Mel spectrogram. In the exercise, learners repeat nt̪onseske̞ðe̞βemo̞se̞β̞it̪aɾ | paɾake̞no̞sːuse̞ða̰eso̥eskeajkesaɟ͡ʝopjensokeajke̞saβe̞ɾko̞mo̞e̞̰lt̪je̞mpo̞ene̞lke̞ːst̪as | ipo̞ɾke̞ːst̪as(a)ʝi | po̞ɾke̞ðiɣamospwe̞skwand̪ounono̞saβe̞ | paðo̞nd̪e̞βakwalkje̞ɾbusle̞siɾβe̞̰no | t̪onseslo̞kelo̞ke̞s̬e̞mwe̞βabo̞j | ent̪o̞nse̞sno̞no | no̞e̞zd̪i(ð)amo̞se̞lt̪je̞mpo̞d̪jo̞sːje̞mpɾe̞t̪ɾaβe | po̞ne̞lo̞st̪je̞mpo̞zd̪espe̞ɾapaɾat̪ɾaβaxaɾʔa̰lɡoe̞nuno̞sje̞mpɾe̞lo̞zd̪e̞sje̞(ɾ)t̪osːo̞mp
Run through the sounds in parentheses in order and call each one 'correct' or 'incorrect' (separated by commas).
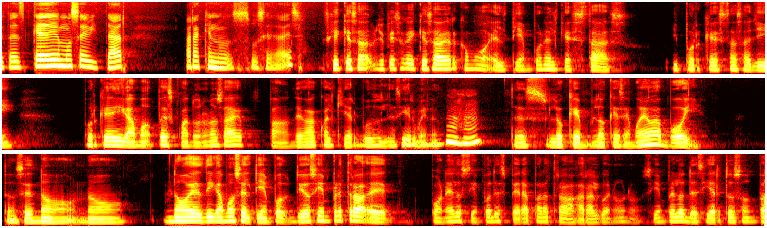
correct, incorrect, correct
